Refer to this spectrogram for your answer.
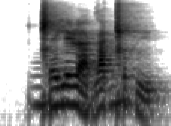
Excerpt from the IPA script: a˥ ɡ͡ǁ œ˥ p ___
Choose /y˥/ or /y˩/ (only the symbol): y˩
